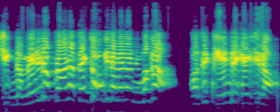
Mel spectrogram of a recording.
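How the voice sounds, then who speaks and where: A woman voicing a sharp-tongued woman of the bride's family, shrill and accusing. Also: expressive, rapid-fire, highs cut off, exaggerated voice.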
